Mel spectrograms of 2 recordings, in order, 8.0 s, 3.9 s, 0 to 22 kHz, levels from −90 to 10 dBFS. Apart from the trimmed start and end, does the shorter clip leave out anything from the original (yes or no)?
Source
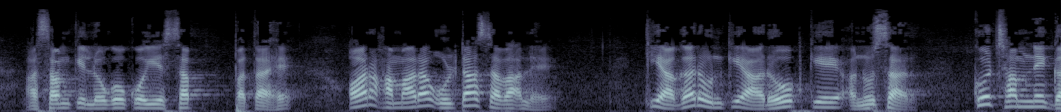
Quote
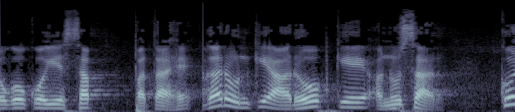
yes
